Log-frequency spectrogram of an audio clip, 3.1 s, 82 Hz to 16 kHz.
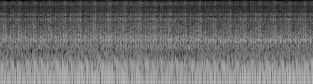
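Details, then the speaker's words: Old 140 Mark 1 LC excavator diesel, probably unserviced about three years, running again after a fuel fault (not high pressure) was fixed; cold engine idling steadily with a slight miss, likely just from the cold, normal idle. "it is got a little bit of a Miss but I think it's just cuz it's cold it's a old engine"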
